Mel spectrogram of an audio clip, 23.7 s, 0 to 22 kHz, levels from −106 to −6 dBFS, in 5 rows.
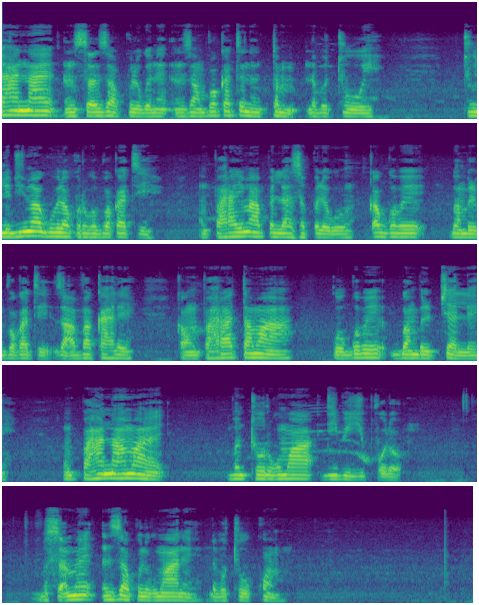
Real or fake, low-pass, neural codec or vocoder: real; 9.9 kHz; none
